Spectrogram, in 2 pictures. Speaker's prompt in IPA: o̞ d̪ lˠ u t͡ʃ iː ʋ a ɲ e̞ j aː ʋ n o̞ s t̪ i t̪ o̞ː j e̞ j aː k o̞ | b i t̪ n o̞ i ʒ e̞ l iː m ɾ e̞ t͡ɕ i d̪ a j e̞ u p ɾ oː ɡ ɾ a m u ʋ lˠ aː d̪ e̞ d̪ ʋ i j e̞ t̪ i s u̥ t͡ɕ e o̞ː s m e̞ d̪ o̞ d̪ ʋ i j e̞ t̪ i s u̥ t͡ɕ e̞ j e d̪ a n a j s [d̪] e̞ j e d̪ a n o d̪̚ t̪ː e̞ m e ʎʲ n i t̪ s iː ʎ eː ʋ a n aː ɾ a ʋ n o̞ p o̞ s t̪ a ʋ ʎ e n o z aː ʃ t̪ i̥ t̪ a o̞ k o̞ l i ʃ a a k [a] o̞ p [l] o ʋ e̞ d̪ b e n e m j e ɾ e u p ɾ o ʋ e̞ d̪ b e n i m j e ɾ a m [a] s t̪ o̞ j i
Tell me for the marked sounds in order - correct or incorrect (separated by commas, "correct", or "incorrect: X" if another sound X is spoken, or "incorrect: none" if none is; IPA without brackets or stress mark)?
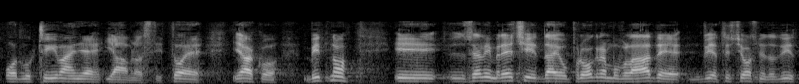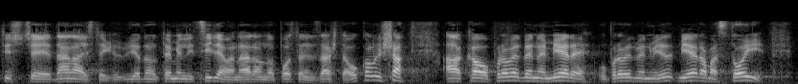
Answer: incorrect: t̪, correct, incorrect: ɾ, correct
